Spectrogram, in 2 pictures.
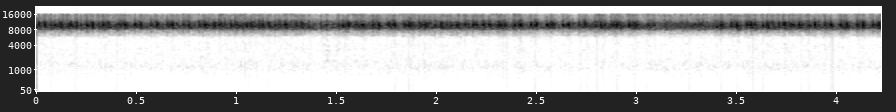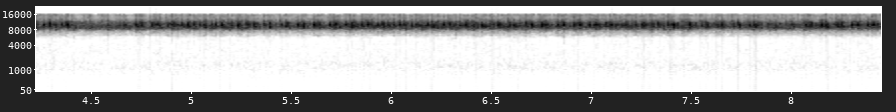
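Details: Stridulating male crickets fill the air with a continuous, very high, finely pulsed shrilling that holds constant from start to finish, with only a soft background hiss.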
